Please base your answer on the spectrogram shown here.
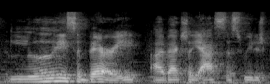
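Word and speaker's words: Liseberg: Uh it's pronounced Lisa Berry. I've actually asked a Swedish person to give me actually Lisa but it said Lisa Berry because it's like French like you just touch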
